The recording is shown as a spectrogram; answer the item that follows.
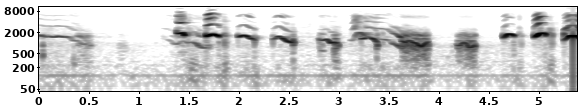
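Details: Newborn puppy crying and yapping: a long whine near the start, a pause, then a run of short, high, squeaky yelps with bent, wavering pitch, some rising and some falling, bunched closely in the second half.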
